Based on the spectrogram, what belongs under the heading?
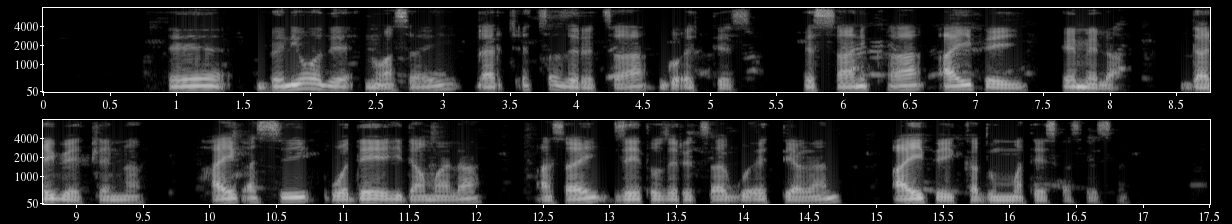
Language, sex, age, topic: Gamo, male, 25-35, agriculture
